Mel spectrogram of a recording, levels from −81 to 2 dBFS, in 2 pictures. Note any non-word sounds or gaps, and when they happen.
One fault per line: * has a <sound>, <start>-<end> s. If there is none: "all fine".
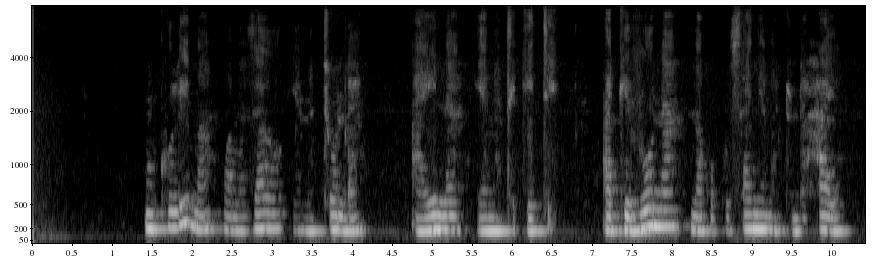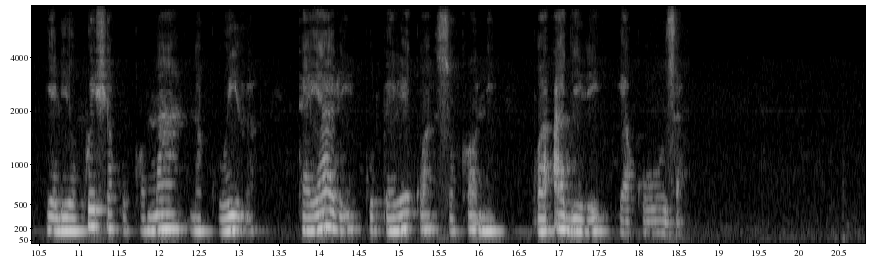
all fine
